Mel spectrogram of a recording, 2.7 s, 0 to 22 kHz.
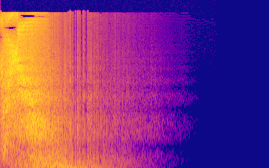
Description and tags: Generated with SFXR. 8 bit sounds for your sound/game designing pleasure!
